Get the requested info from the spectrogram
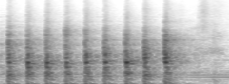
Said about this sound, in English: And so Greta put on her shoes one Saturday morning early. She walked over to the house and she knocked on that door.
